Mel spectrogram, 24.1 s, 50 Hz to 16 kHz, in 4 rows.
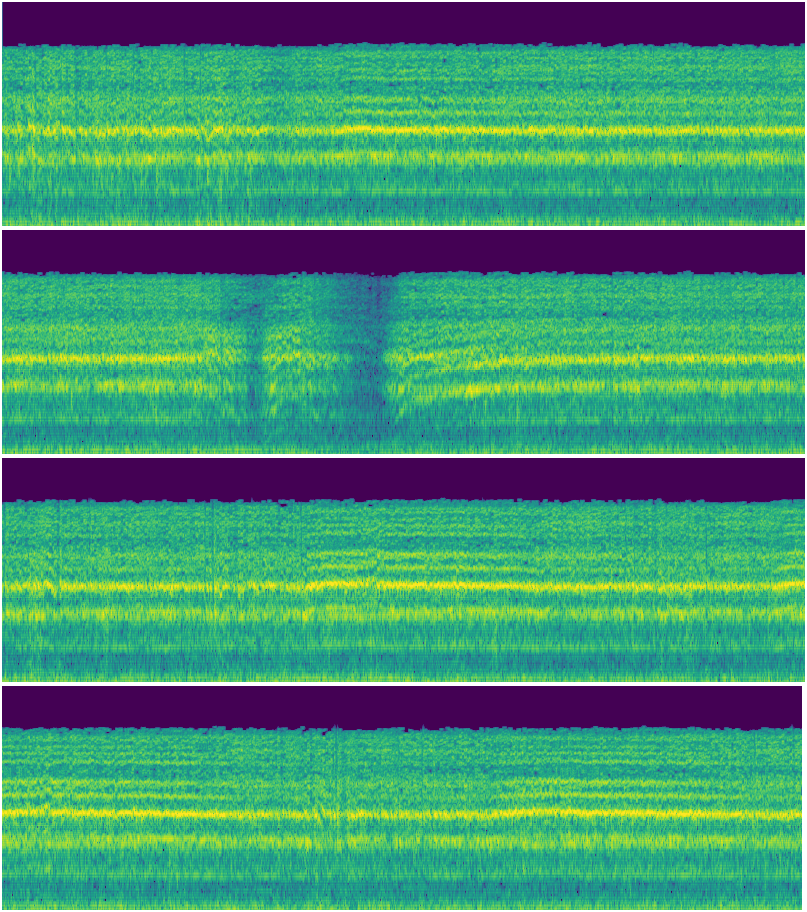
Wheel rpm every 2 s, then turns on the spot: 160, 160, 160, 140, 80, 160, 160, 160, 160, 160, 160, 160.
none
